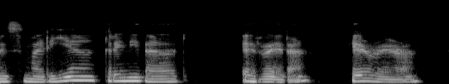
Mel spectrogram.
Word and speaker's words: Herrera: is Maria trinad errera Herrera is how it's pronounced in English and um before my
